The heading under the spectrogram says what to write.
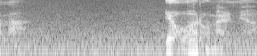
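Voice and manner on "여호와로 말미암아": whispered, much softer. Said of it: "여호와로 말미암아 repeated".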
